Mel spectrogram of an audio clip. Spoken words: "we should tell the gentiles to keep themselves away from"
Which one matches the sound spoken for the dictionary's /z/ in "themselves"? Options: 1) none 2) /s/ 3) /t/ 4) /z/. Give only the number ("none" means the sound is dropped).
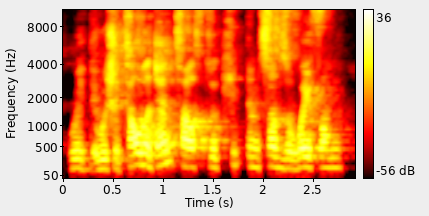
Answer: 4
